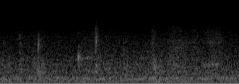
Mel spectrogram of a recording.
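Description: A few faint, short clicks, about two-thirds of a second apart, over a steady low room hum.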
